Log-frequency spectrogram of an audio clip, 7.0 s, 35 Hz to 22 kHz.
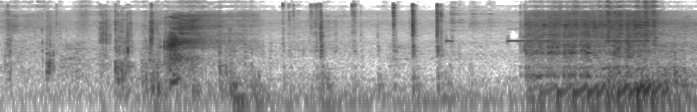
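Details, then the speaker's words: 1990 Acura Integra GS after manual swap, after adding starter-to-frame ground: scattered clicks and handling, then engine catches and settles into steady running rumble; normal crank and start. "And I also added a ground to the starter connecting to the frame, and that ended up getting it to go."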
